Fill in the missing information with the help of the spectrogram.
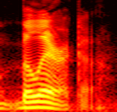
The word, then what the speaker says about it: Billerica: But it's, like, something about, like, there's a town called, like, Billerica that's spelt, like, B-I-L-L-E-R-I-C-A. So, Billerica. – But it's pronounced Billerica.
